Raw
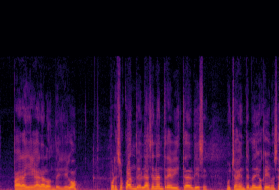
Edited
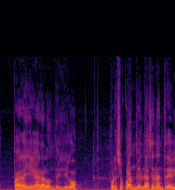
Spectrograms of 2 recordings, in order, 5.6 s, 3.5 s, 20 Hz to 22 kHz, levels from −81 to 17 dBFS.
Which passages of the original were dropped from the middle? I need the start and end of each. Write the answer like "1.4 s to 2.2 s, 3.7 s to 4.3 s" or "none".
none

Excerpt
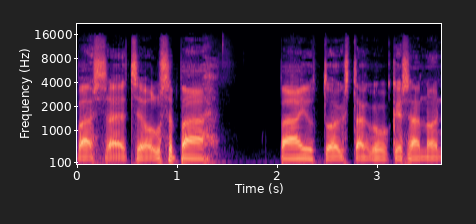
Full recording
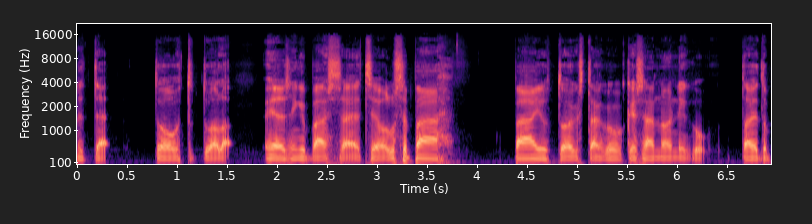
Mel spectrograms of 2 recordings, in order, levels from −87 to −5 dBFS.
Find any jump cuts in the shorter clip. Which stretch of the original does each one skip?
none

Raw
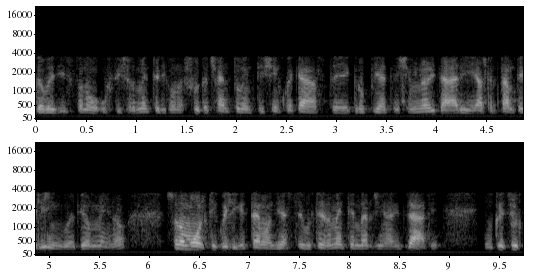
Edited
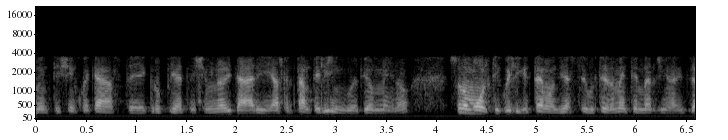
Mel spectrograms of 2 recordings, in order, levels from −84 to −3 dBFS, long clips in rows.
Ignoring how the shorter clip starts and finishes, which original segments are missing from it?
none

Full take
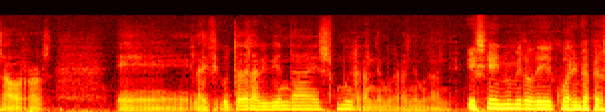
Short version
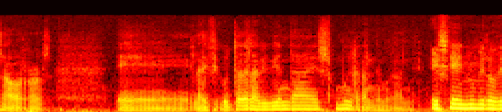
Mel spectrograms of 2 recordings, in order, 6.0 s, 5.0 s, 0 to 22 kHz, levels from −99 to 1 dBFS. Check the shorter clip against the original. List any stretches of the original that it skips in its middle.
3.7 s to 4.1 s

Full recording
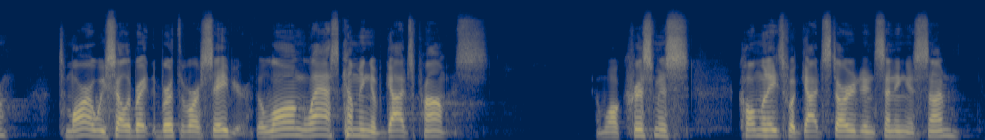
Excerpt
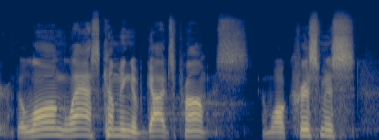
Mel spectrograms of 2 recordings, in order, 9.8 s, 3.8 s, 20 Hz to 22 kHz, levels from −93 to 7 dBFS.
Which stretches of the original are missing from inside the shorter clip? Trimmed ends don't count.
4.9 s to 5.9 s

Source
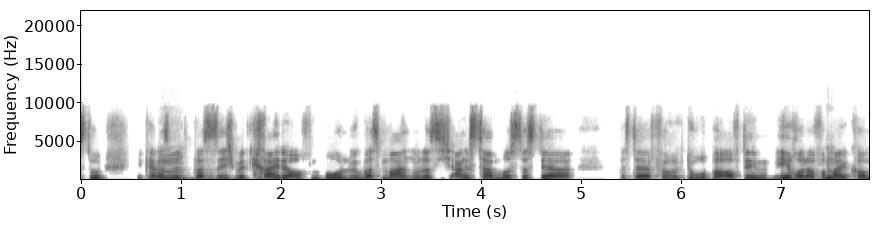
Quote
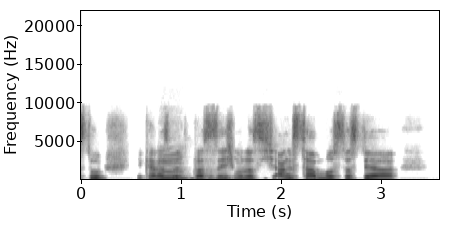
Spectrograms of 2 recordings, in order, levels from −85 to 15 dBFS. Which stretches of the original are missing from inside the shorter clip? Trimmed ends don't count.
1.5 s to 3.3 s

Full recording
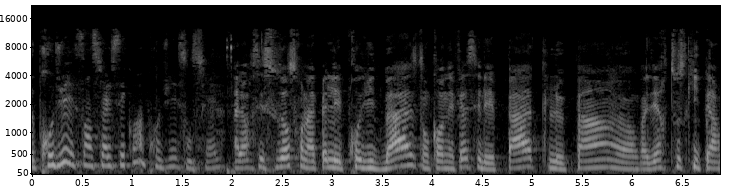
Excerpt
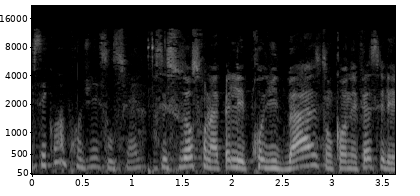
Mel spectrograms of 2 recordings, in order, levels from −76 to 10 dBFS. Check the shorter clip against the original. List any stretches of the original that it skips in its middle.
2.0 s to 2.2 s

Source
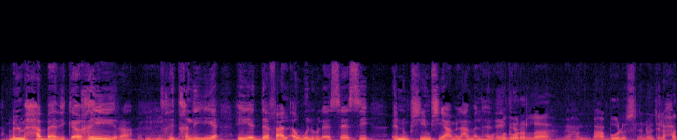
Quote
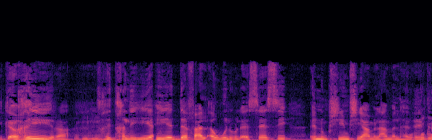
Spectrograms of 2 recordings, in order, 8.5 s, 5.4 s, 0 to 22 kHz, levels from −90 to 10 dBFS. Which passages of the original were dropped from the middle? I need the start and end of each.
2.7 s to 2.9 s

